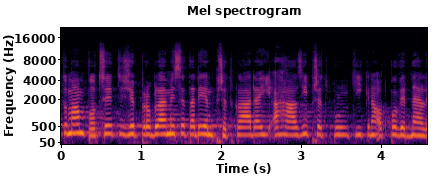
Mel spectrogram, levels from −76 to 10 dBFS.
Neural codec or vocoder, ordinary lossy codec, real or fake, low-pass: codec, 44.1 kHz, 7.8 kbps, DAC; AAC, 64 kbps; fake; 14.4 kHz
